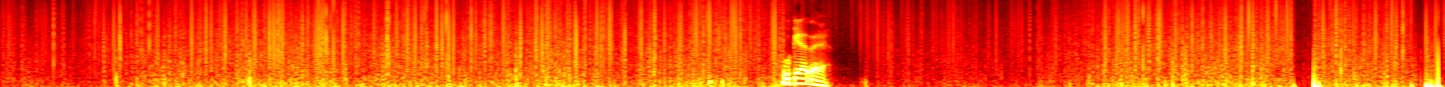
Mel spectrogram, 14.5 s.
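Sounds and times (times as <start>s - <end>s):
vinyl record crackle: 0.0s - 14.4s
speech: 7.8s - 8.4s.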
